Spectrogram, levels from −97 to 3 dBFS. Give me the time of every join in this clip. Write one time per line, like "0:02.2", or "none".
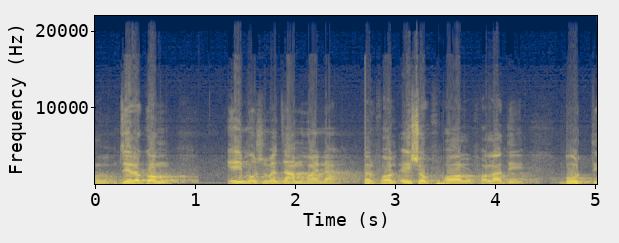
0:00.9
0:02.7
